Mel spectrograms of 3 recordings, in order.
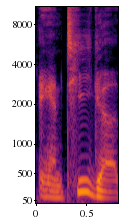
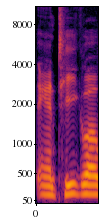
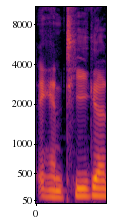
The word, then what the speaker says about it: Antigua: attention that there's a country called Antiga that's spelled the exact same way and unfortunately that that's made me lose my love for this model because Antigua was such a weird word having to pronounce it Antiga now it's just not as cool I'm sad I think I'll just continue to pronounce it incorrectly because I've never seen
